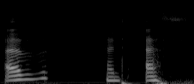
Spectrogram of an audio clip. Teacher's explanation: This is a tha with the tongue out.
